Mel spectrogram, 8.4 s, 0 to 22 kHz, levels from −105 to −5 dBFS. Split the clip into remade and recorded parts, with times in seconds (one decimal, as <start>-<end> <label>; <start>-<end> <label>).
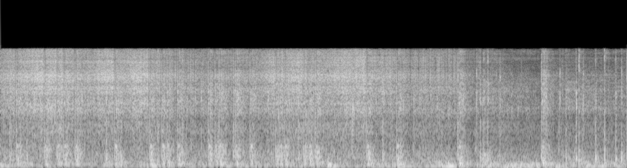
0.0-6.1 recorded; 6.1-7.8 remade; 7.8-8.4 recorded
